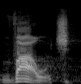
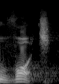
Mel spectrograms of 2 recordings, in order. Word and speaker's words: vouch: word you say hyena you say vouch to vouch for somebody or vouch for something don't say to watch and we also say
